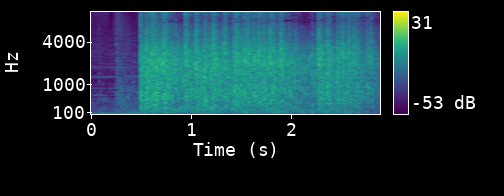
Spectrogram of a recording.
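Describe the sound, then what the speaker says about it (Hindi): AK-47 rifles fire into the air during a Taliban celebration in Afghanistan. After a brief quiet, a dense, continuous burst of automatic gunfire erupts and rattles on loudly. "गोलियों की तड़तड़ाहट, आसमान की तरफ AK-47 के मुंह"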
